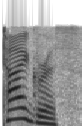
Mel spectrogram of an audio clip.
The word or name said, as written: Tigris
